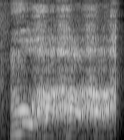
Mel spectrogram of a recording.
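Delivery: slow, loud villain laugh; evil cackle. Acted. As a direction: cackle like a cartoon baddie. Villain gloats after escaping.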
